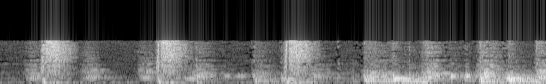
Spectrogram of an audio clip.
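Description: Three sharp, loud whip cracks snap out about a second and a half apart, each a quick lash with a brief tail, before a denser, steadier stretch of sound takes over.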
